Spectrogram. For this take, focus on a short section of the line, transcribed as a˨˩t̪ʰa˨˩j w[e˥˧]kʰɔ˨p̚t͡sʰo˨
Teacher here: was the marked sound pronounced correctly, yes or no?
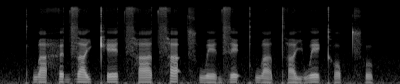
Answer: yes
